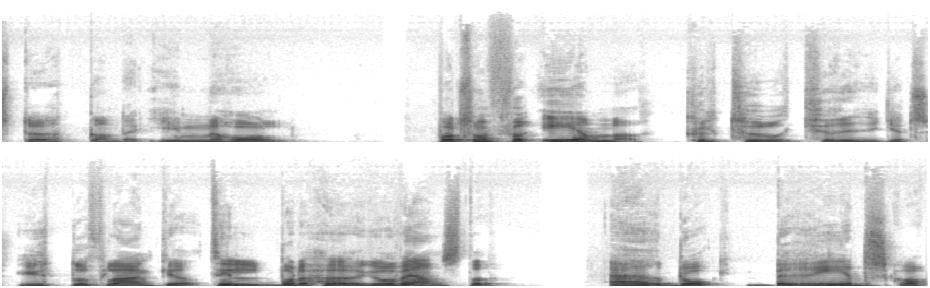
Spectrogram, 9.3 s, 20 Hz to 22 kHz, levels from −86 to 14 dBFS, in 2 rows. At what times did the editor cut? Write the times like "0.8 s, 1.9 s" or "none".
none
